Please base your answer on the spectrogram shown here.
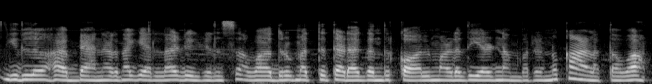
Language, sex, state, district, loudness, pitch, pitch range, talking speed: Kannada, female, Karnataka, Bidar, -17 LUFS, 195 Hz, 190-205 Hz, 155 wpm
